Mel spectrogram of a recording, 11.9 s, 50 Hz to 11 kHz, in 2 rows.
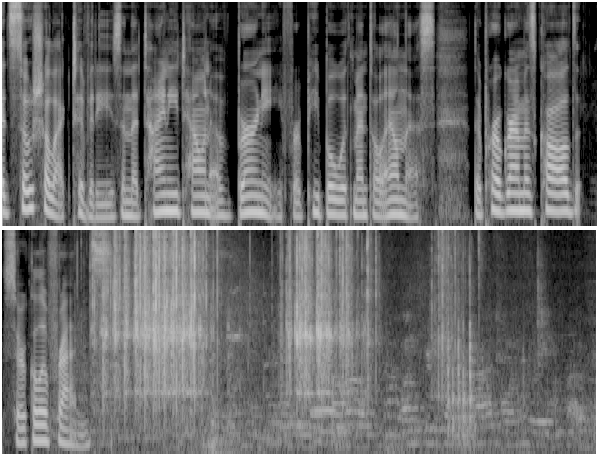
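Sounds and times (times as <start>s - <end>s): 
speech: 0.0s - 7.1s
faint murmur of people talking at a social activity program: 6.5s - 11.8s
playing cards riffling and shuffling during poker: 6.7s - 10.8s.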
